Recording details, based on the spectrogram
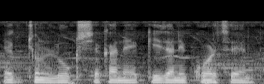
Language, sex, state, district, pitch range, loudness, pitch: Bengali, male, Assam, Hailakandi, 95-100 Hz, -15 LUFS, 100 Hz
